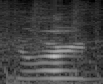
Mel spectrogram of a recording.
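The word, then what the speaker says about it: Björn: were good at English why are you pronouncing Bjorn as Bjorn CU it's born okay it's like it's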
